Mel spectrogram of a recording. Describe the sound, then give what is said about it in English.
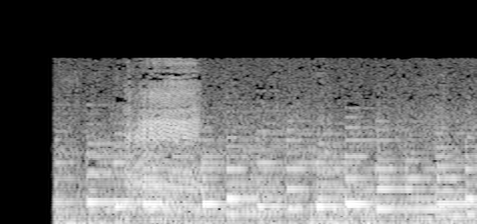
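Baby lambs, six and a half weeks old, bleating: a string of wavering, nasal cries that overlap and follow one another closely, loud and continuous after a short silent start. “But the stars of the show are the new baby lambs.”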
